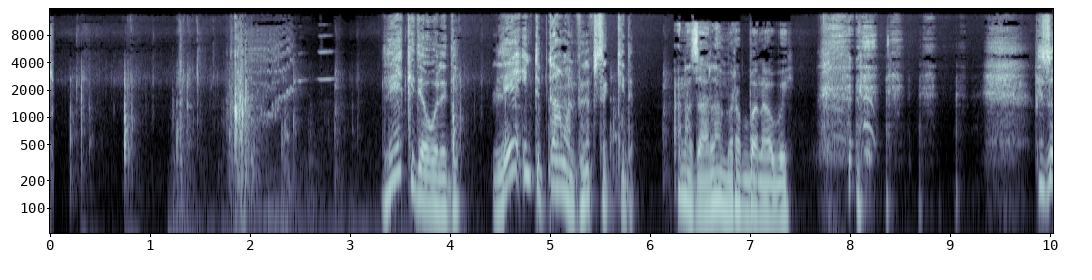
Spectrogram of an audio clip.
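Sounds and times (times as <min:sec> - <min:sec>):
door being opened at home with a dull thunk: 0:01.2 - 0:03.0
speech: 0:03.4 - 0:08.2.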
